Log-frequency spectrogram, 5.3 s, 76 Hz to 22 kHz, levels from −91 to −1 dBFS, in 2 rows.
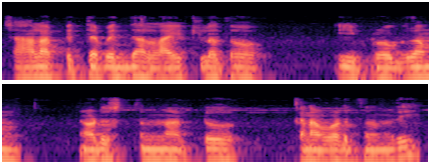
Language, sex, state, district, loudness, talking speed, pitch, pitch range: Telugu, male, Telangana, Hyderabad, -23 LUFS, 90 wpm, 100 Hz, 95-100 Hz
